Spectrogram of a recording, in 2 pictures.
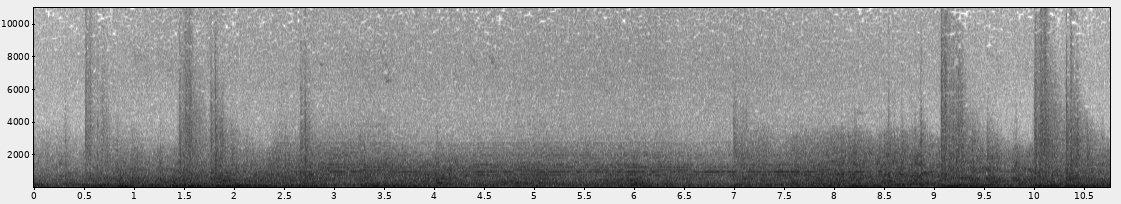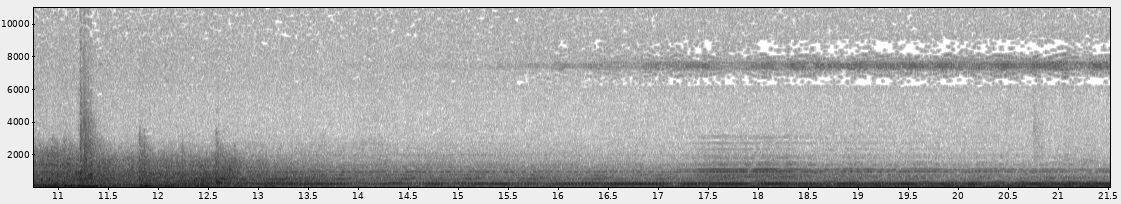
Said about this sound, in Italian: la senti l'artiglieria?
